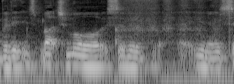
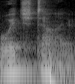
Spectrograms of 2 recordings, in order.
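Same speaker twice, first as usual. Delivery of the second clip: hushed, very quiet, low murmur; 7 semitones lower, 5 dB quieter than usual. Retelling his reply when asked at the table about jail, in a very quiet voice. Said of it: "in a very quiet voice".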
